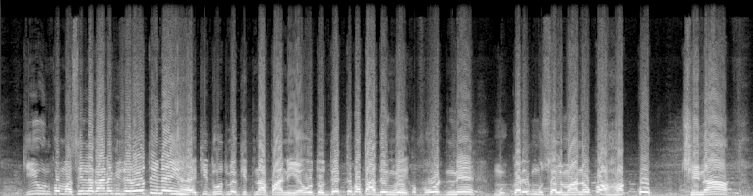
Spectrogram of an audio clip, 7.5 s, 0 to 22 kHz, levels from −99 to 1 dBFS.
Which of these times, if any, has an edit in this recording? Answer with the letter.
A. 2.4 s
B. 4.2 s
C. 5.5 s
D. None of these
B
